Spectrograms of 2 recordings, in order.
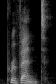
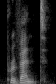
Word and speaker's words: prevent: prevent 다시 해 볼게요. 뒷부분에 힘 주세요. prevent 같이 적어 보겠습니다.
